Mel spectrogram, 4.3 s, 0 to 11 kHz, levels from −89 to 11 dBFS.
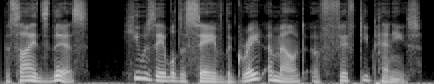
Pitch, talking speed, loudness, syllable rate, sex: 135 Hz, 180 wpm, -18 LUFS, 5.0 syllables/s, male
